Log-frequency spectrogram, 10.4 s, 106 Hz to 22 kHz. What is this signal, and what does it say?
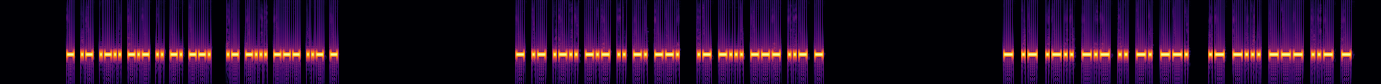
Morse code, heard as a keyed tone, about 67 wpm, 690 Hz. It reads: TALKING ABOUT TALKING ABOUT TALKING ABOUT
